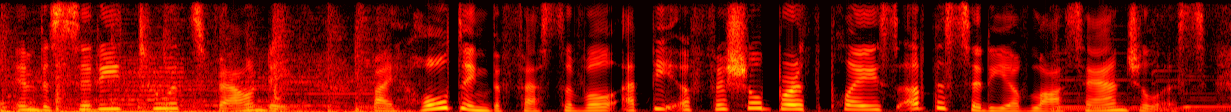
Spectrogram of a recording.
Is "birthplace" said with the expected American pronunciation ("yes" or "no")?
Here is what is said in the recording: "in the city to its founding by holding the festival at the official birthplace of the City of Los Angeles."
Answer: yes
